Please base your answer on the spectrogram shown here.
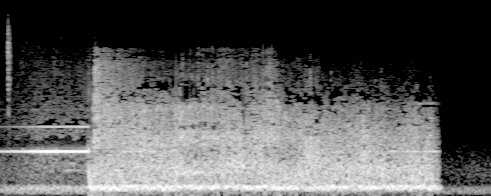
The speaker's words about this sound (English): That's the moment Bahrain's National Security Agency was struck by a missile.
